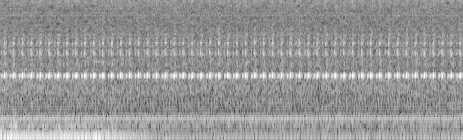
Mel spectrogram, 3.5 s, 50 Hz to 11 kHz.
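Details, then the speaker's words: BMW 535d E60 with a newly installed replacement CCC iDrive head unit. Faint, quick, regular ticking at about three or four per second from the unit; the owner suspects its internal drive and plans to swap in the old drive. "there is one thing I'm not happy when these units I don't know if you can hear these clicking noise"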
